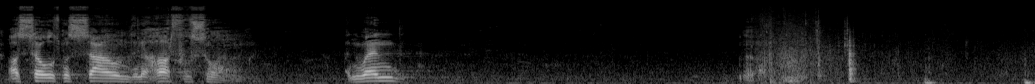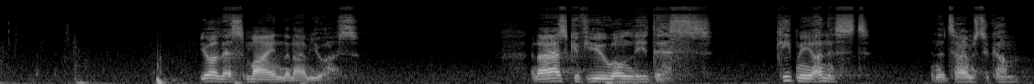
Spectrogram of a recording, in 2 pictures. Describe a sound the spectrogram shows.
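A man speaks calmly and warmly, close by.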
